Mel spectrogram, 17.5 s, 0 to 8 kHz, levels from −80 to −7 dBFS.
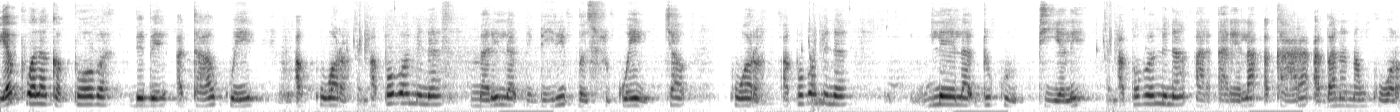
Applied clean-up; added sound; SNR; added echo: neural separator model SepFormer DNS4.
